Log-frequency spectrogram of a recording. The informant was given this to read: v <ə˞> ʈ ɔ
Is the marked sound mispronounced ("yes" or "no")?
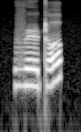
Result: no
